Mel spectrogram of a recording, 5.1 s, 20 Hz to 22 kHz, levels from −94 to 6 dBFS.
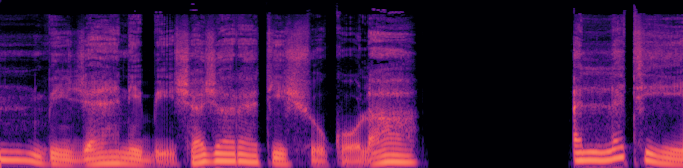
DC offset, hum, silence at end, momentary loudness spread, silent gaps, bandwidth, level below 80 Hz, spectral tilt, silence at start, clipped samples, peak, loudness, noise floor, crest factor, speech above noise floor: under 0.1%; none; 0 s; 7 LU; none; 18 kHz; -54 dBFS; -6 dB/octave; 0 s; under 0.1%; -10 dBFS; -25 LUFS; -88 dBFS; 16 dB; 65 dB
